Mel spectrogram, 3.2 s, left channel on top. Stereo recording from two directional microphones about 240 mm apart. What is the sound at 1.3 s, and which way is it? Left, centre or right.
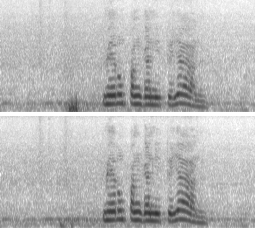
Speech, right.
